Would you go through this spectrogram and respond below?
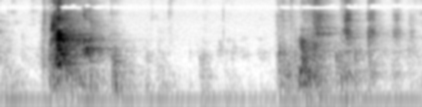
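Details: Two pet Chihuahuas indoors squabbling over a treat parcel, one grabbing it first and the other stealing it away: a sharp loud bark burst near the start with a trailing yelp, then a second rougher vocal outburst after a pause.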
